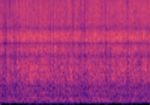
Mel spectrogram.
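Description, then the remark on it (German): Heavy rain pours down in a dense, steady hiss, a continuous wash of droplets drumming on a surface with no voices present. “Ich glaube, es hat seit Monaten nicht geregnet.”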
